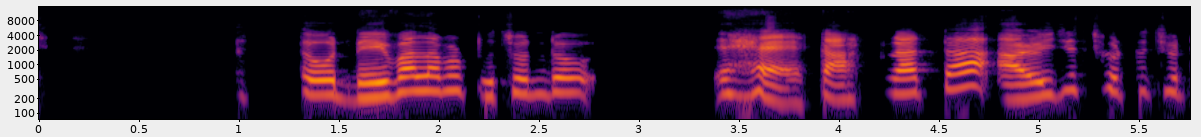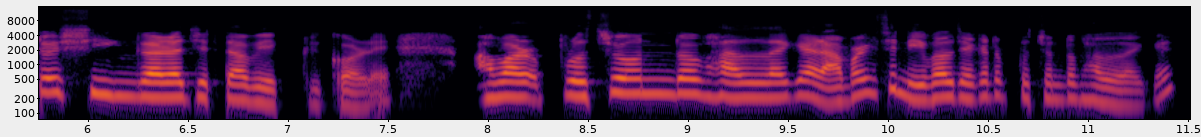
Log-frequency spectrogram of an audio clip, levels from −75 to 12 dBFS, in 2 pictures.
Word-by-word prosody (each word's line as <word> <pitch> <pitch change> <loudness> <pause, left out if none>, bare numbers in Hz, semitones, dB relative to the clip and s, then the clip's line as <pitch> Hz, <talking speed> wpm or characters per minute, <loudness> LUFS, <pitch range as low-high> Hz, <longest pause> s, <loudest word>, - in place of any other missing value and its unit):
আ - - -18 1.3
তো 265 - 0 0.2
নেভাল 225 +8 +7
আমার 295 +1 -2
প্রচণ্ড 245 +3 -4 1.0
হ্যাঁ, 160 - +6 0.2
কাঁকড়াটা 260 +9 +3 0.3
আর 195 - +8
ওইযে 255 +7 -4
ছোট, 280 -3 -7 0.2
ছোট 275 -1 -9 0.2
সিঙ্গারা 225 -4 -1
যেটা 205 -2 -7
বিক্রি 155 0 -14
করে 130 - -10 0.5
আমার 220 +1 -1 0.2
প্রচণ্ড 255 +2 -5 0.2
ভাল 215 -2 -3
লাগে। 215 +2 -6
আর - - -1
আমার 225 +7 -7
কাছে 290 +5 -12
নেভাল 210 +3 -3
জায়গাটা 225 +3 -10
প্রচণ্ড 200 -1 -16
ভালো 175 -3 -10
লাগে। 145 - -19
225 Hz, 140 wpm, -19 LUFS, 210-260 Hz, 1.3 s, আর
